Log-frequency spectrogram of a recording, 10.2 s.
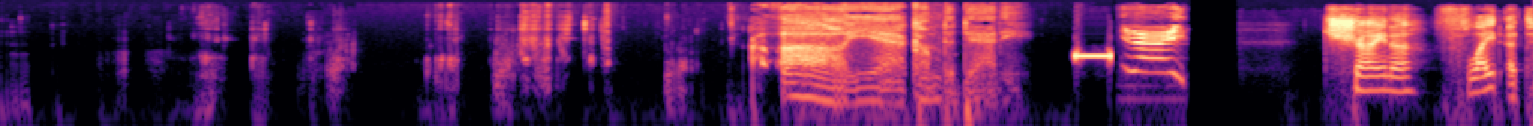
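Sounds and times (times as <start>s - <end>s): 
person drinking coffee: 1.1s - 5.1s
speech: 5.2s - 8.0s, 8.8s - 10.2s.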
